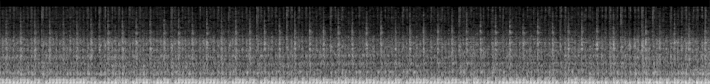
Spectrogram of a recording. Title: Motorcycle Engine makes knocking noise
